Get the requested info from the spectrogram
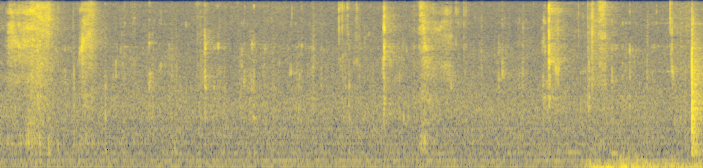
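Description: Close-miked chewing and biting of malatang, with scattered small clicks, getting louder about six seconds in.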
